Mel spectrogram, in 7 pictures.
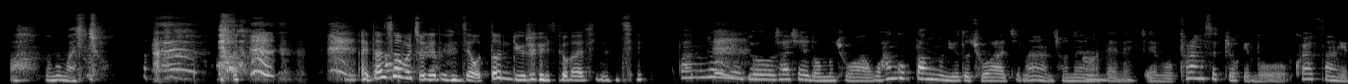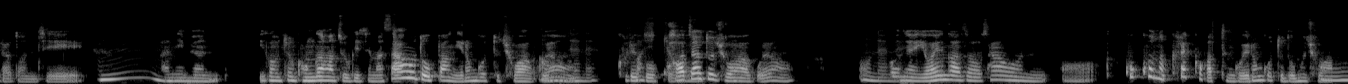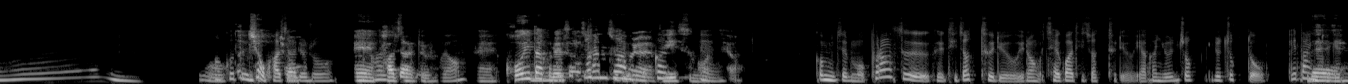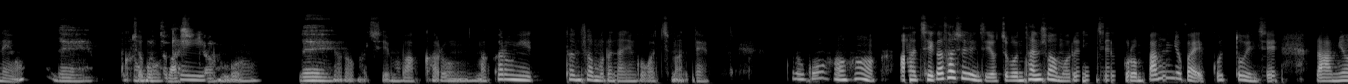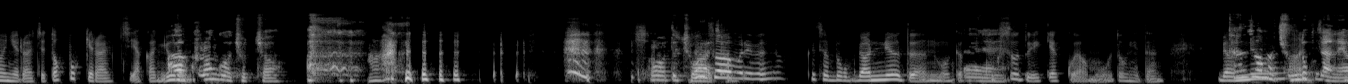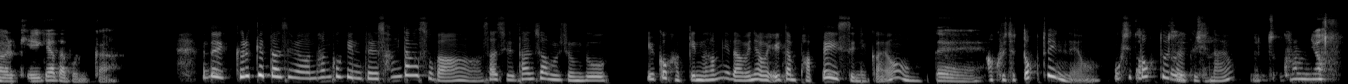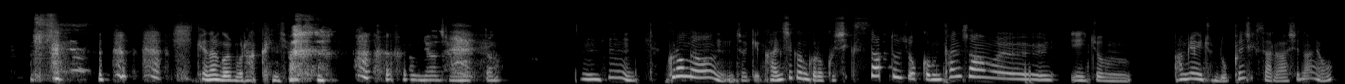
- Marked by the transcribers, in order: laughing while speaking: "맛있죠"; laugh; laughing while speaking: "아 탄수화물 중에도 인제 어떤 류를 좋아하시는지"; laugh; tapping; other background noise; laugh; laughing while speaking: "그럼요"; laugh; laughing while speaking: "괜한 걸 물었군요"; laugh
- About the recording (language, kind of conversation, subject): Korean, advice, 규칙적인 식사를 유지하기가 왜 이렇게 어렵고, 간식이나 야식이 자꾸 당길 때는 어떻게 해야 하나요?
